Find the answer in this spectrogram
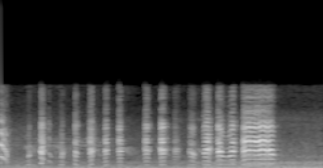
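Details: Talking parrot giving a steady series of short clicking, chattering notes about five per second, quickening and ending in a longer harsh nasal squawk with stacked harmonics.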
